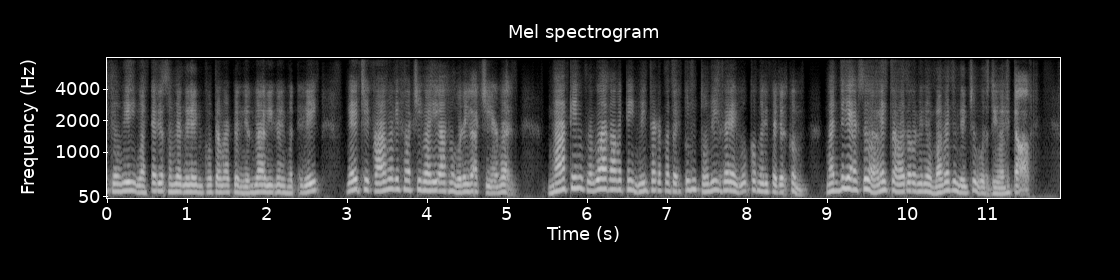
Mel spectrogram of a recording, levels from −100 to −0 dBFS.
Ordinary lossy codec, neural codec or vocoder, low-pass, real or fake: none; codec, 16 kHz, 0.5 kbps, FreqCodec, smaller model; none; fake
